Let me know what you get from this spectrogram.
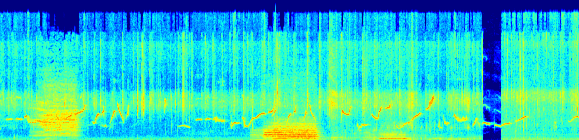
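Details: While a tame herd is being herded in the afternoon, a fat cow calls the female with three moos: a medium one, then a longer, rougher one, then a shorter, fading one. Many birds chirp around them.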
